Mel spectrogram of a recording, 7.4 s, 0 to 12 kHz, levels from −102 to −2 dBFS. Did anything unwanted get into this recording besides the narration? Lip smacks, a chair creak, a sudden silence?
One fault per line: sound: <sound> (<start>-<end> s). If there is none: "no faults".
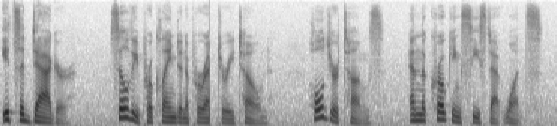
sound: dropout (2.8-2.9 s)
